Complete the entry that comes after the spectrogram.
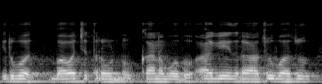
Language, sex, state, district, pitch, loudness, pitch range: Kannada, male, Karnataka, Koppal, 130 Hz, -13 LUFS, 130-135 Hz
